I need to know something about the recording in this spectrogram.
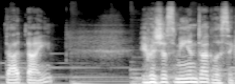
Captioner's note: tired sigh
